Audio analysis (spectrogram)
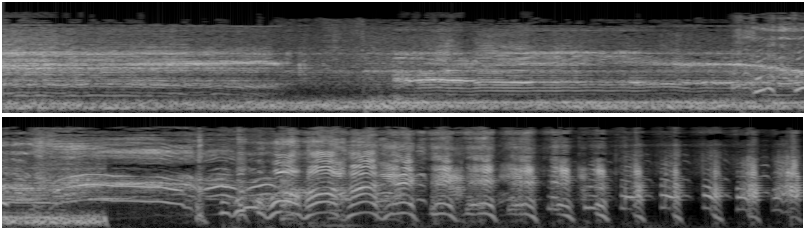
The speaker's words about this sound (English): intercom hacked by a person who grunted the entire trip. What? How do you hack an intercom system? That is a great question. But here's, you want some audio? Yeah, I do. All right, here's what it sounded like for the passengers on this flight.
